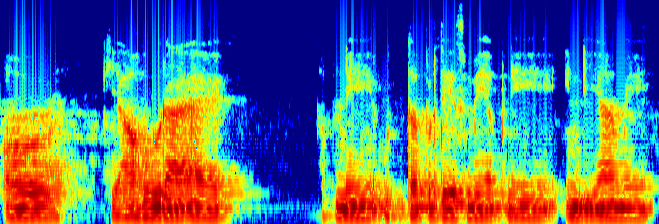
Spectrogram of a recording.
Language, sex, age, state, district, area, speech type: Hindi, male, 18-30, Uttar Pradesh, Prayagraj, rural, spontaneous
